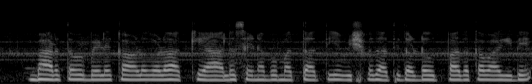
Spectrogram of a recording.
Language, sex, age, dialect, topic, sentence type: Kannada, female, 18-24, Mysore Kannada, agriculture, statement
